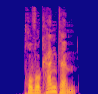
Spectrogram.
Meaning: strong dative masculine/neuter singular of provokant
- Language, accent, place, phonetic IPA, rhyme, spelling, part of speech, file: German, Germany, Berlin, [pʁovoˈkantəm], -antəm, provokantem, adjective, De-provokantem.ogg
